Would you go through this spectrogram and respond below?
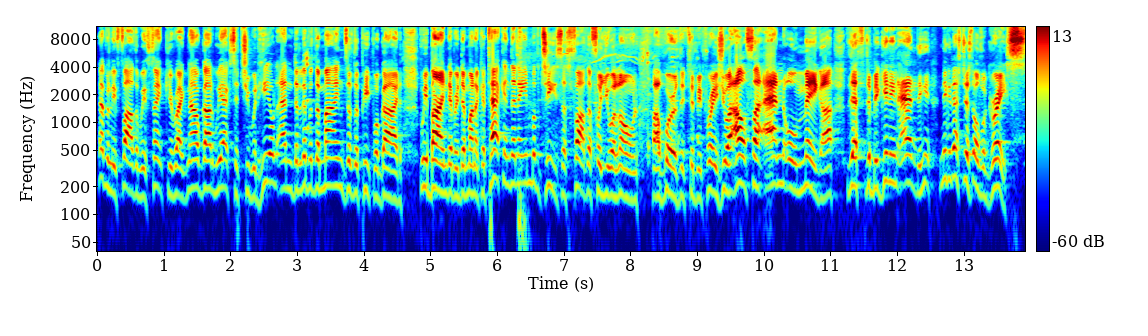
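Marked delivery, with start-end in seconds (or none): none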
